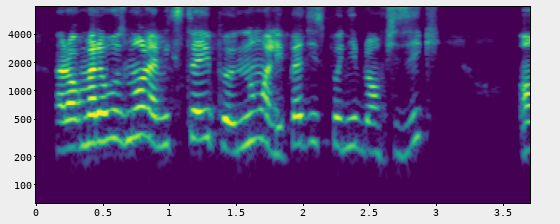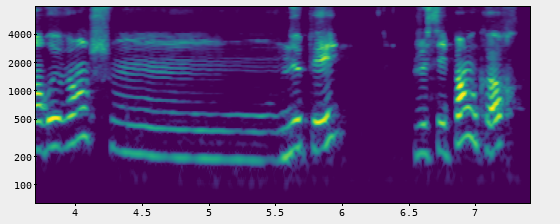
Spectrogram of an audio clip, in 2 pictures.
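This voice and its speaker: A woman's high voice, lively in intonation, at a moderate pace. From Gabon. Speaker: rapper and singer-songwriter. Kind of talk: radio interview. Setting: remote interview.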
